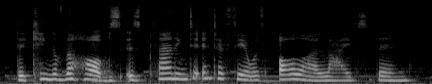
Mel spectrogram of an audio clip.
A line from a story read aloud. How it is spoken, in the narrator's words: the spider mother murmured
